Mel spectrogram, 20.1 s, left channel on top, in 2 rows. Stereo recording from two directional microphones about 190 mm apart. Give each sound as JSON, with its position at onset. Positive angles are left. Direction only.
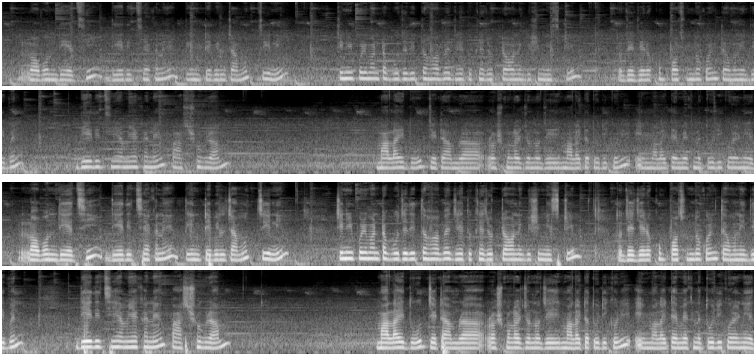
{"t": 0.3, "sound": "a woman's voice", "side_deg": -55}
{"t": 15.0, "sound": "a woman's voice", "side_deg": -50}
